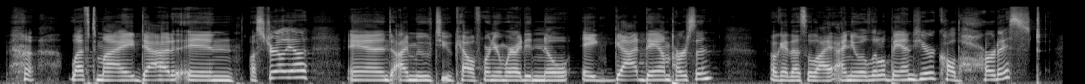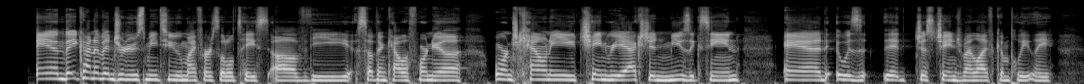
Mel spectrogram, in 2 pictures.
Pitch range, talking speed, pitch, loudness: 190-215 Hz, 165 wpm, 200 Hz, -14 LUFS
